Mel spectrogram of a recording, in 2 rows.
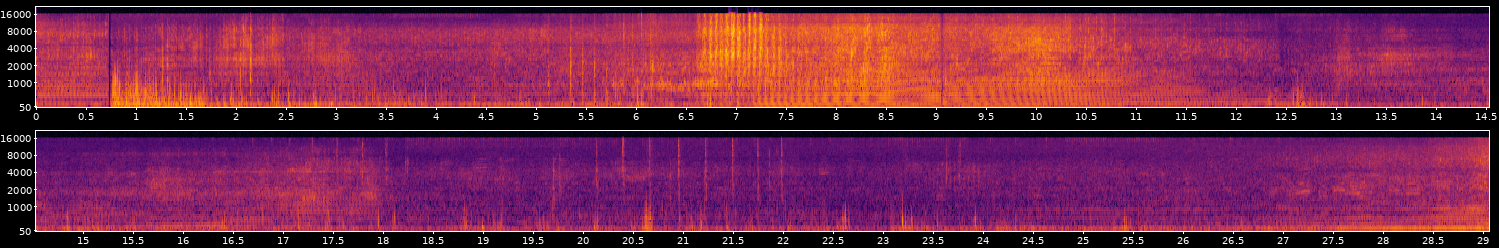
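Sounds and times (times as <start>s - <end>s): race car engine passing by: 0.0s - 18.0s, 24.4s - 29.0s.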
